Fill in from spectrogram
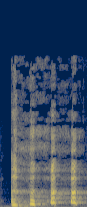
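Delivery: short, high-pitched burst of laughter; amused laugh. Real, not acted. Mom amused that nobody wore a mask, high laugh. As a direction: laugh in a quick, high run.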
